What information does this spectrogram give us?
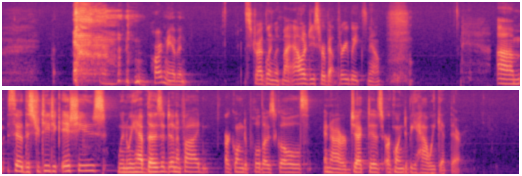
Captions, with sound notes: (coughs) Pardon me I've been struggling with my allergies for about three weeks now. So the strategic issues when we have those identified are going to pull those goals and our objectives are going to be how we get there.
